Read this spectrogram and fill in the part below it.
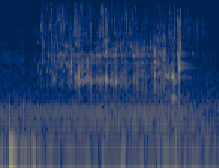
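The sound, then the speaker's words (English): A cocktail of Tito's vodka and lemon juice, shaken with ice, is poured from a shaker: a steady trickling stream of liquid with small drips and splashes, fairly quiet, ending in a brief final splash. No one speaks. “And then pour it out.”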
